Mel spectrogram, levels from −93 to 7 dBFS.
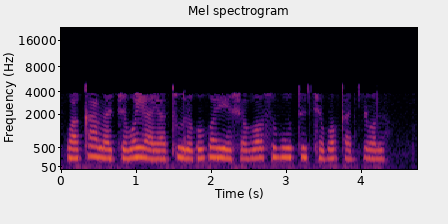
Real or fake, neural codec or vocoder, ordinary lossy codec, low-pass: fake; autoencoder, 48 kHz, 32 numbers a frame, DAC-VAE, trained on Japanese speech; AAC, 16 kbps; 19.8 kHz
